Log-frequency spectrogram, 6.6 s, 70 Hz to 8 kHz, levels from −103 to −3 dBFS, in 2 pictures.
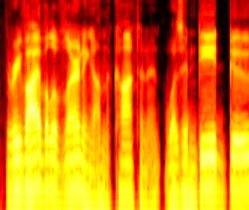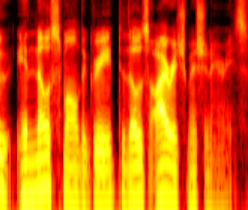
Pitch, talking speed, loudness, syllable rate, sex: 95 Hz, 165 wpm, -22 LUFS, 4.7 syllables/s, male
